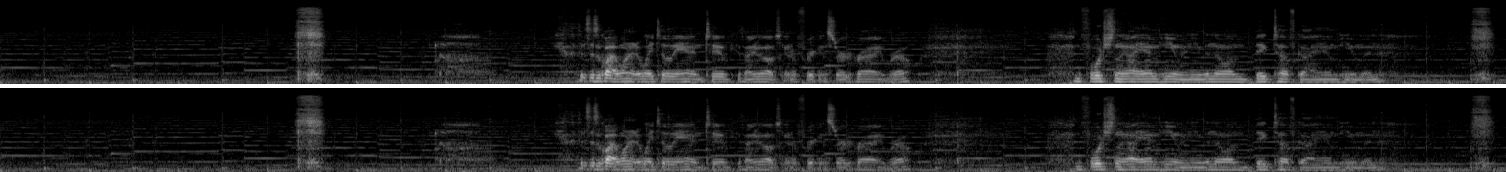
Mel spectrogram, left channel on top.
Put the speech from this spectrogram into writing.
This is why I wanted to wait till the end, too, because I knew I was going to freaking start crying, bro. Unfortunately, I am human. Even though I'm a big, tough guy, I am human.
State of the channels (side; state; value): both; normal; correlation 0.72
